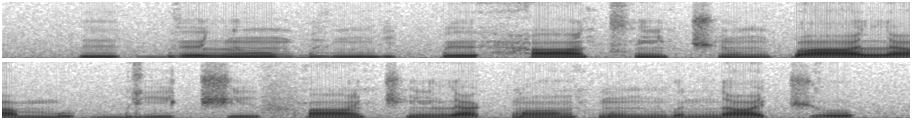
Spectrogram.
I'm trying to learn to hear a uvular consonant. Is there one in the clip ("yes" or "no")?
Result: no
